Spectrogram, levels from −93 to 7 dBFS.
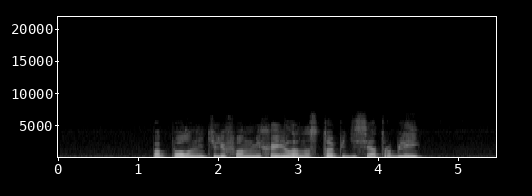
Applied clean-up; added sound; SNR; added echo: none; none; none; none.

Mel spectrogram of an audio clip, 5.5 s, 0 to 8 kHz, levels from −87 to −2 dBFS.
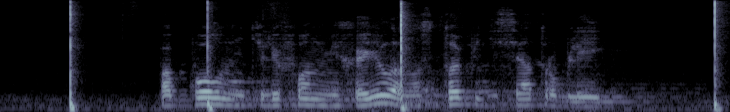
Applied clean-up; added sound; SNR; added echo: none; Hands; -1 dB; reverberation time 1.3 s.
